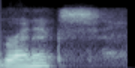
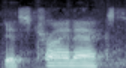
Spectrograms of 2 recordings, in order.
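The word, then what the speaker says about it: Trinexx: very clean Grenix.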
